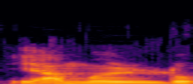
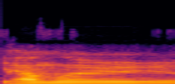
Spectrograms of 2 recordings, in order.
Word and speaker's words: YAML: 한국에서는 주로 이제 야물로 발음을 하기 때문에 앞으로도 야물이라고 발음을 하겠습니다. 그, 이 야물 같은 경우에는 어, 들여쓰기를 통해서 이제 값을 구문을 하게 됩니다.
